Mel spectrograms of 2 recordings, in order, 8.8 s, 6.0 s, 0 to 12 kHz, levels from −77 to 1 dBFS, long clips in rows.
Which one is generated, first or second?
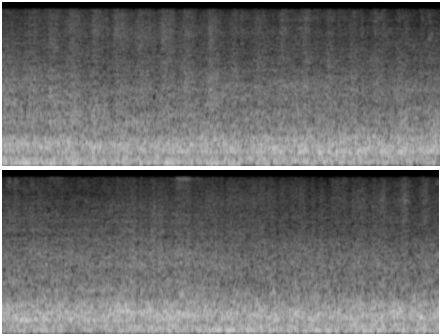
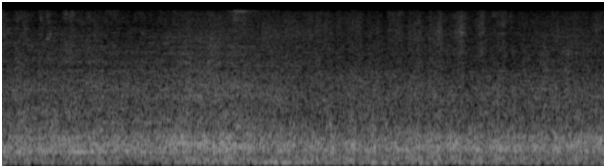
first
